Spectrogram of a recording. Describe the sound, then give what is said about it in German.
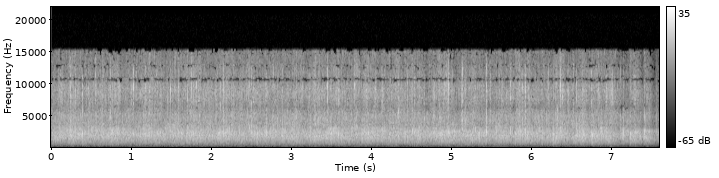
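Sustained audience applause, a dense steady wash of many hands clapping at an even, fairly loud level for several seconds, with no voices standing out. “Applaus.”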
